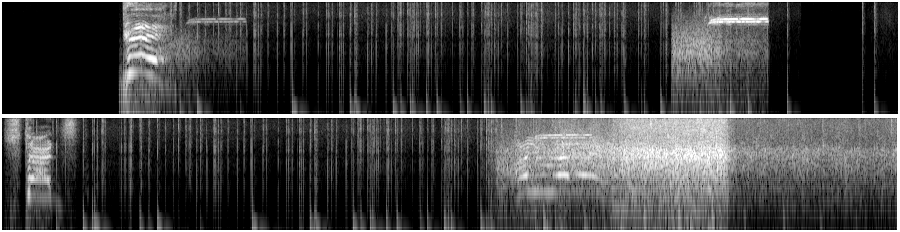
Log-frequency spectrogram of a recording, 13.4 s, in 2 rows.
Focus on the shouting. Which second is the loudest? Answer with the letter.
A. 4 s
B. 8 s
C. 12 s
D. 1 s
D.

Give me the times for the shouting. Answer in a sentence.
You can hear the shouting from 0.8 to 1.3 s, from 6.8 to 7.3 s and from 10.6 to 11.6 s.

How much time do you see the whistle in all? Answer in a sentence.
You can hear the whistle for 2 seconds altogether.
